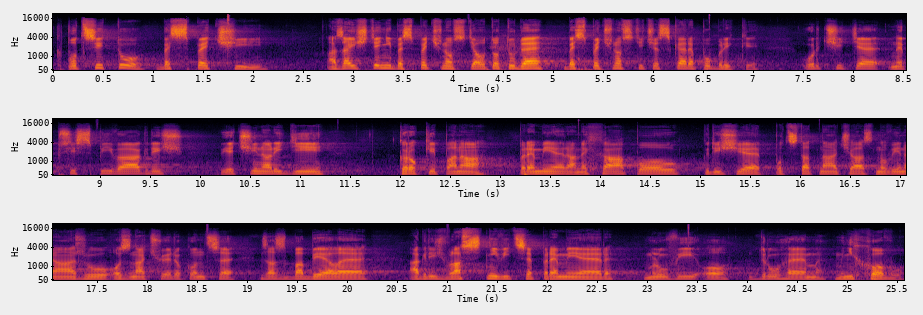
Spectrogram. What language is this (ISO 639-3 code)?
ces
